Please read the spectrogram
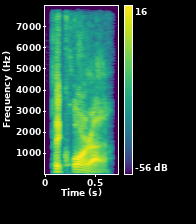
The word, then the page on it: pakora: American English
